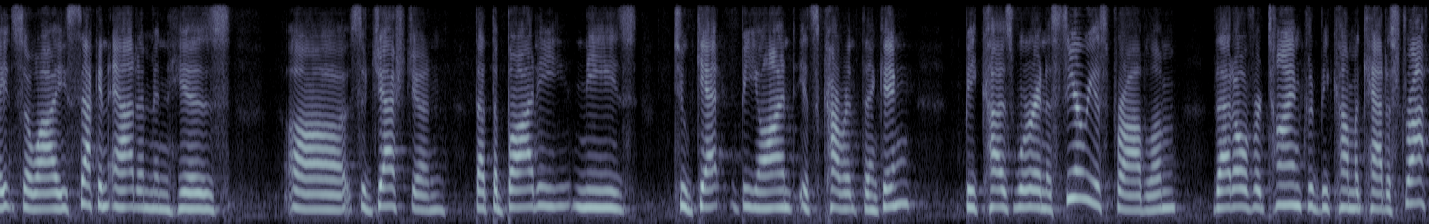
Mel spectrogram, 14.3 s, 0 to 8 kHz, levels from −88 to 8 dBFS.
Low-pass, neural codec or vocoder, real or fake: 7.2 kHz; codec, 16 kHz, 8 kbps, FunCodec, trained on Chinese and English, 25 frames a second; fake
